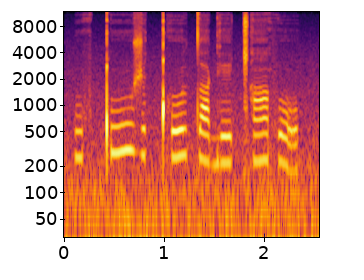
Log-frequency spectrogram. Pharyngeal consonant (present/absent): absent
